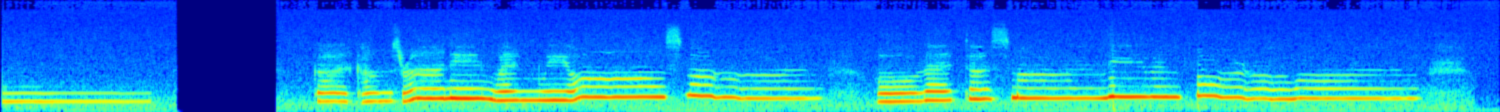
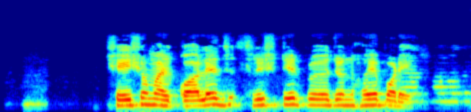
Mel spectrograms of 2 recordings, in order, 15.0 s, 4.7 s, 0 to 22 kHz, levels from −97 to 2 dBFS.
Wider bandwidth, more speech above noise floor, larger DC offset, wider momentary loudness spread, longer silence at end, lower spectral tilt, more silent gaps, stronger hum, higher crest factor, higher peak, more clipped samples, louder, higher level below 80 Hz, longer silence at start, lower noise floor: first, over 20 kHz vs 6.8 kHz; second, 29 dB vs 61 dB; neither; first, 18 LU vs 9 LU; first, 0.5 s vs 0 s; second, -6.5 dB/octave vs -8 dB/octave; first, 1.82-2.76 s vs none; neither; about the same, 14 dB vs 16 dB; second, -10 dBFS vs 0 dBFS; neither; second, -23 LUFS vs -16 LUFS; about the same, -58 dBFS vs -60 dBFS; second, 0 s vs 0.25 s; second, -50 dBFS vs -77 dBFS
